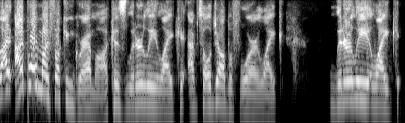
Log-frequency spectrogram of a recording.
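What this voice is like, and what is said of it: Usual voice. Nothing is said of it.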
